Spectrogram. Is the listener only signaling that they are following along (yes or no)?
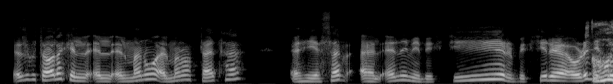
no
